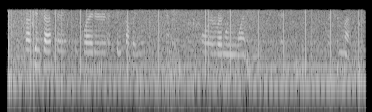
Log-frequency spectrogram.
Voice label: 122 725MHz, scanner radio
